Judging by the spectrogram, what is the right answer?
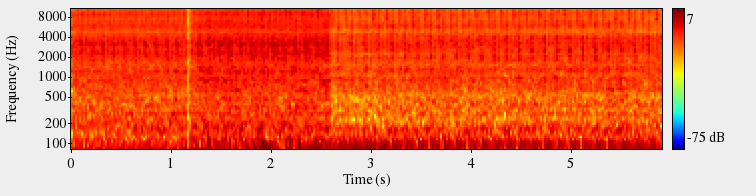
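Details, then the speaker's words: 1952 Ford 8N tractor, not run in years, after freeing a stuck exhaust valve: low, even idle with steady firing beat, no misses or knocks, still burning off oil and excess fuel; normal idle, no transmission noises. "so so they're running a lot better now still burning off all the oil that was in the cylinder and probably all the excess gas and stuff that went into the exhaust muffler"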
